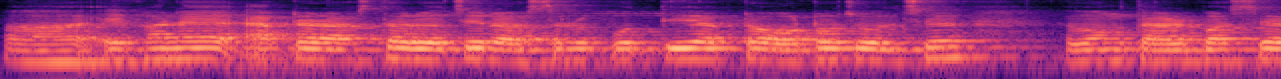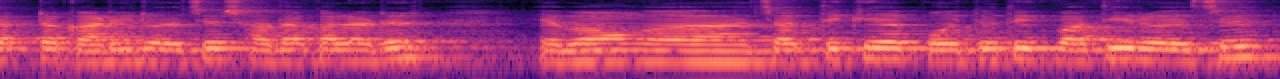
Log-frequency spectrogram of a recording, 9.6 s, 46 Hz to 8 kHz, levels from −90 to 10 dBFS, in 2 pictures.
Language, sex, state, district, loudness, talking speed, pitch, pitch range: Bengali, male, West Bengal, Paschim Medinipur, -14 LUFS, 150 wpm, 165 Hz, 155-175 Hz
